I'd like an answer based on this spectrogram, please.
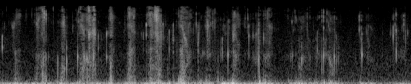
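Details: Pet rabbit Huchu bites and chews Korean melon, which it did not eat much as a baby. Quick, crisp crunching and moist chewing in rapid irregular bursts, heard very close.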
